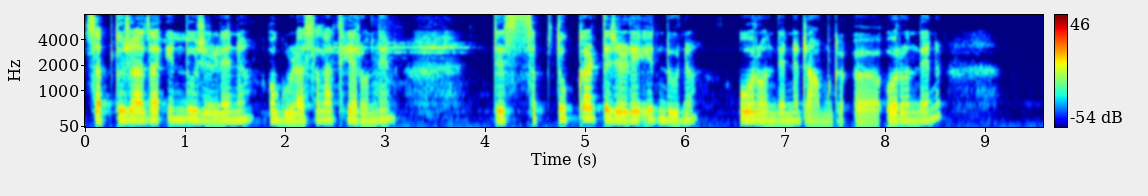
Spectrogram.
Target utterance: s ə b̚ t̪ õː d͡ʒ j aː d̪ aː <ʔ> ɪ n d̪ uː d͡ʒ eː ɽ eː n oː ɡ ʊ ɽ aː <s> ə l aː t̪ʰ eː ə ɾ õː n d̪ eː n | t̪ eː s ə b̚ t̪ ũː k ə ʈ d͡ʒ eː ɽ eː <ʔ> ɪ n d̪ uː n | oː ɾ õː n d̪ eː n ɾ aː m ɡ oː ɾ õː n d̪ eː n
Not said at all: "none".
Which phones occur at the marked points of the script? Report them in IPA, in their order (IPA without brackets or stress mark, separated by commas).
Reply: ʔ, s, ʔ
